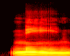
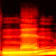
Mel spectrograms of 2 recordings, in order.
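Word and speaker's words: Nene: pronunciation of the place now I'm going to say nen from memory but I think I was told that it was nen nen nen okay yeah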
